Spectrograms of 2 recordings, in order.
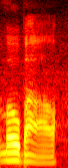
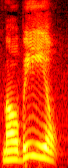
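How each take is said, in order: First: The word is pronounced the non-southern way. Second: The word is pronounced the southern way. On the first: The speaker calls it wrong. "you said that wrong. It's not mobile" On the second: The speaker calls it right. "It's mobile. You ain't southern"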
